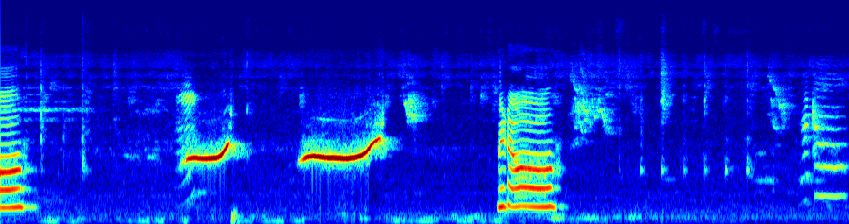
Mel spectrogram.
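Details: Morning calling from a male and female Indian ringneck parrot pair: two long upward-sliding whistles, then a short harsh harmonic squawk, followed by scattered brief chirps and clicks.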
